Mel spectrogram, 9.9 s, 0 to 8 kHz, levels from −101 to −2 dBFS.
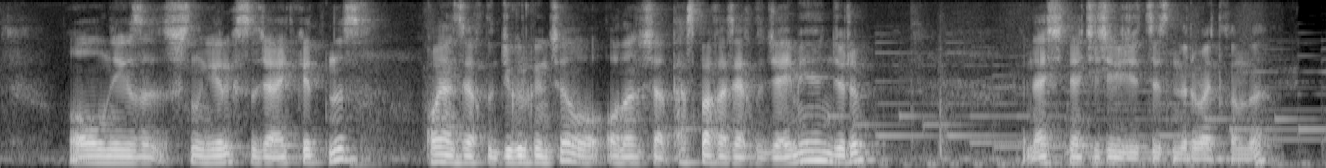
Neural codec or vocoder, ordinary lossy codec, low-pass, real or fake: none; none; none; real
